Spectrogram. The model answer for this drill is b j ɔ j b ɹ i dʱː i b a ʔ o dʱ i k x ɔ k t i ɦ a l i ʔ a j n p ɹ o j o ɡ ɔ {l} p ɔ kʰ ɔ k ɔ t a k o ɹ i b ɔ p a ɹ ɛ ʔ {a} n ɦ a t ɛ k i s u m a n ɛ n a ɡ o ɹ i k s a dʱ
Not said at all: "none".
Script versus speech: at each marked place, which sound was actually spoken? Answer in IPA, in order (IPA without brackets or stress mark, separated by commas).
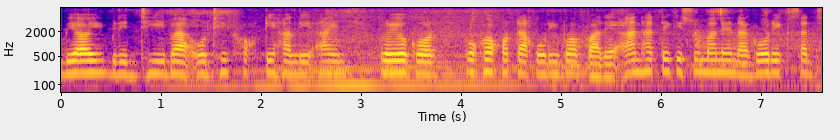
ɹ, a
